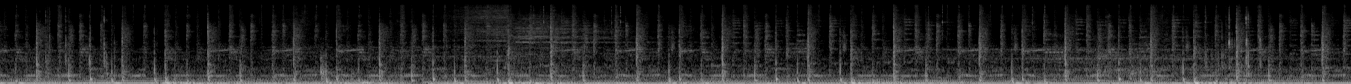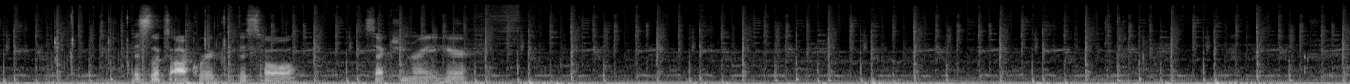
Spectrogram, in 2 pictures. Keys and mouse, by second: 0.0 Right, 0.5 Right, 0.7 Right, 1.1 Left, 1.6 Right, 1.6 Left, 1.8 Right, 1.8 Left, 12.5 alt+a, 13.6 alt+a, 14.3 alt+a, 14.9 alt+a, 15.9 alt+a.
